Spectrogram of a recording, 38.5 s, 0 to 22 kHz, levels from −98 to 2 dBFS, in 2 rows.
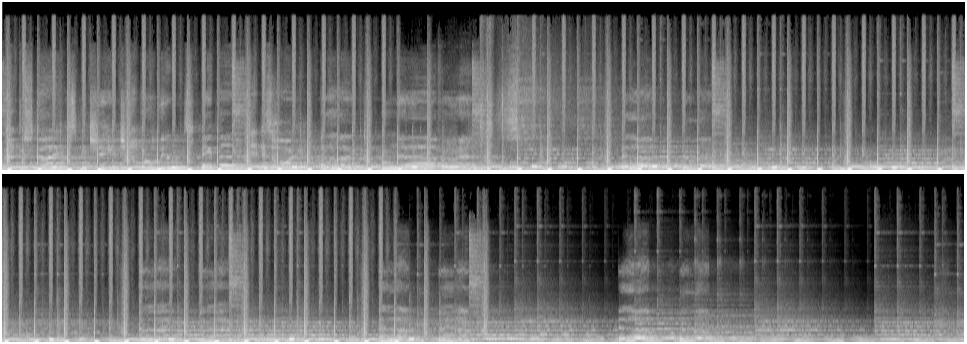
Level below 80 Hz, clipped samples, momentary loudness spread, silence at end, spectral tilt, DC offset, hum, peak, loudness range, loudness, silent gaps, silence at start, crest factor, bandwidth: -18 dBFS; under 0.1%; 12 LU; 0 s; -6 dB/octave; under 0.1%; none; 0 dBFS; 9 LU; -16 LUFS; none; 0 s; 14 dB; over 20 kHz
